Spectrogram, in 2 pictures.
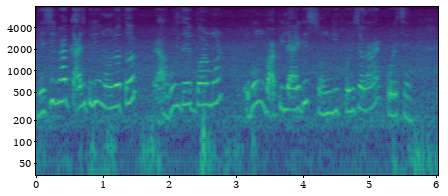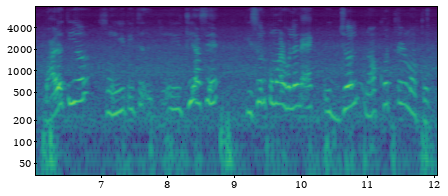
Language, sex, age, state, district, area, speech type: Bengali, female, 30-45, West Bengal, Birbhum, urban, spontaneous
